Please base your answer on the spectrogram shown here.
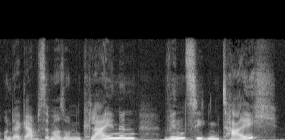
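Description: A woman's voice: on the high side, sing-song, normal speed. A woman co-hosting a podcast, chatting casually and sharing anecdotes in a studio. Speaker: podcast co-host, voice actress.

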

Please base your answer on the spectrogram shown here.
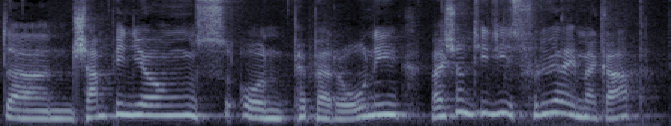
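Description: A man's voice: high-pitched, moderate pace. A man co-hosting a casual chat in a loose, meandering way, trailing off into vague asides.

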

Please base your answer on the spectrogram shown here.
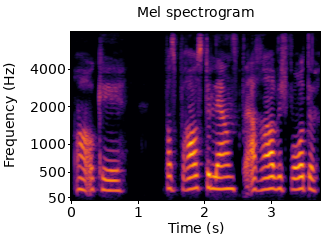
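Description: A young woman whose first language is Kurdish, an intern training as a kindergarten teacher. She chats in a halting way with broken grammar. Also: medium pitch, flat delivery. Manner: halting non-native speech with broken grammar. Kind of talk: casual interview chat.

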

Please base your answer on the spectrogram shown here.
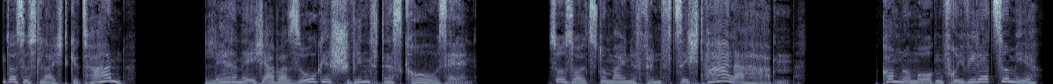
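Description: A man's voice: on the high side, huge pitch swings, unhurried, warm tone, breathy edge, no echo, clean studio sound, pitched above the performer's own voice, full character voice. A man voicing a naive, carefree boy in a storybook reading, guileless and earnest in the way he talks. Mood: eager, naive. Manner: guileless, matter-of-fact, earnest. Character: naive, carefree boy who wants to learn to shudder.

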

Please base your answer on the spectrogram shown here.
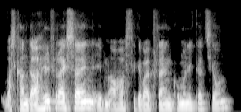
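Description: A man interviewing a guest, asking calm, brief questions and giving soft affirmations. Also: medium pitch, brisk.

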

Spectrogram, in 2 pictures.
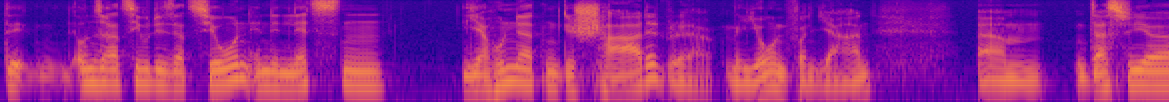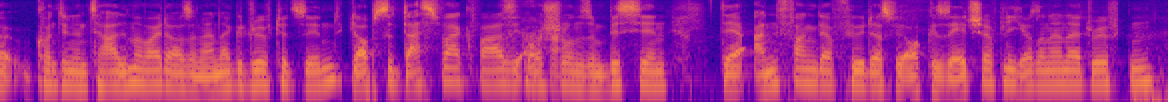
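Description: A man's voice: medium pitch, brisk, darkish tone, no echo. A man co-hosting a podcast in casual chat, with a probing, questioning way of talking. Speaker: podcast co-host.

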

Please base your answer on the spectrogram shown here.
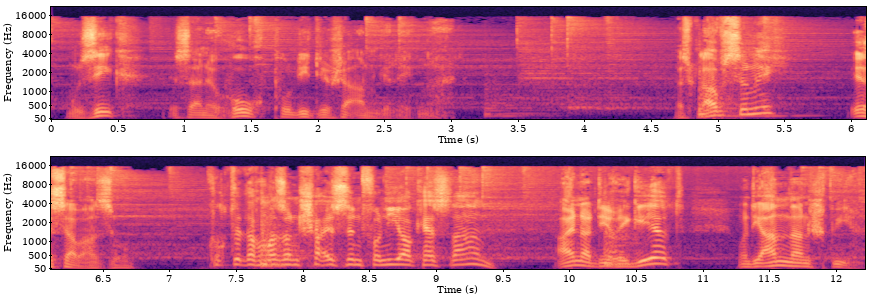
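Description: An actor playing an aging, gruff free jazz musician in an audio drama monologue, blunt, wry and reflective, with a gravelly voice. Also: male voice, fairly low pitch, full character voice. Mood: defiant, blunt. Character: aging male free jazz veteran, gruff, irreverent, wistful.

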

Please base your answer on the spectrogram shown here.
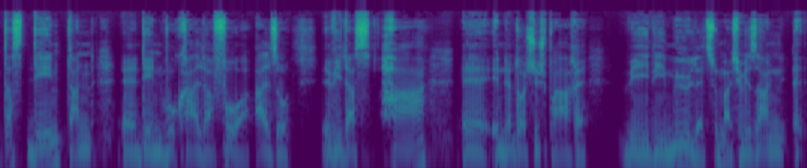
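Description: A man's voice: low-pitched, mellow, dry recording, studio quality. A man from Turkey, a teacher, answering interview questions in a casual, hesitant way with many fillers. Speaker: guest, teacher.

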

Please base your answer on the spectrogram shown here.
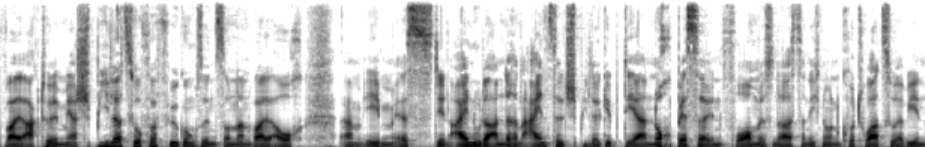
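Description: A man's voice: mid-range voice, gravelly. A man giving casual football analysis as a podcast pundit, talking colloquially in long run-on explanations.

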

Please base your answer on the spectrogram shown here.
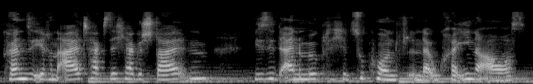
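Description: A woman hosting a podcast, reading a scripted introduction and then gently interviewing her guest, rephrasing her answers. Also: a little high, steady tone, normal speed, over music. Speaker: podcast host.

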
